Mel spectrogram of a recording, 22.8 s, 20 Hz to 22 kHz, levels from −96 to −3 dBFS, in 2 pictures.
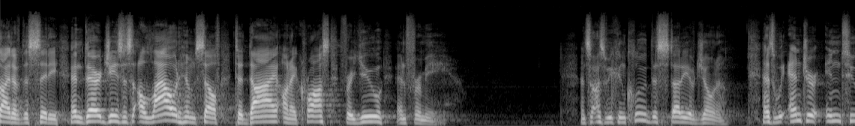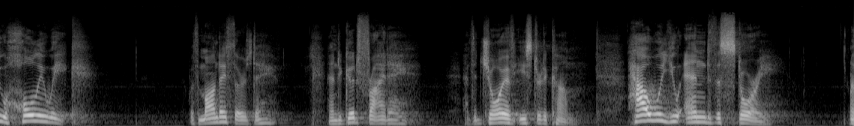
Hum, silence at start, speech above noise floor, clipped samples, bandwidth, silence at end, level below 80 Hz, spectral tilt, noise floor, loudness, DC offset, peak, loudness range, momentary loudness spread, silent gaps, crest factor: none; 0 s; 49 dB; under 0.1%; 13.5 kHz; 0 s; -74 dBFS; -4.5 dB/octave; -77 dBFS; -29 LUFS; under 0.1%; -10 dBFS; 13 LU; 19 LU; none; 20 dB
